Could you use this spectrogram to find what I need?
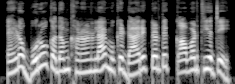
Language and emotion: Sindhi, angry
